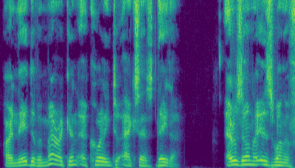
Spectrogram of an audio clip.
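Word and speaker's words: AHCCCS: The Medicaid program in Arizona is called the Arizona Healthcare Cost Containment System, or AHCCS, pronounced ACCESS.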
